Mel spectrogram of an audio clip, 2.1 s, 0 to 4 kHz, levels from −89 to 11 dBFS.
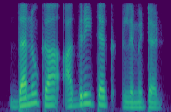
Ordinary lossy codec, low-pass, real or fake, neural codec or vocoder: none; 3.6 kHz; fake; codec, 16 kHz, about 1 kbps, DyCAST, with the encoder's durations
